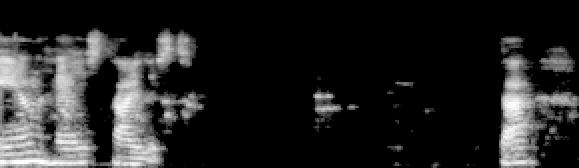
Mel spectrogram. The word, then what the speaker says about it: Harry Styles: não pronuncia olhar mas no inglês a gente pronuncia com pão de r então vai ficar a real style não é em harry styles ah tá o enorme teste um arquiteto um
